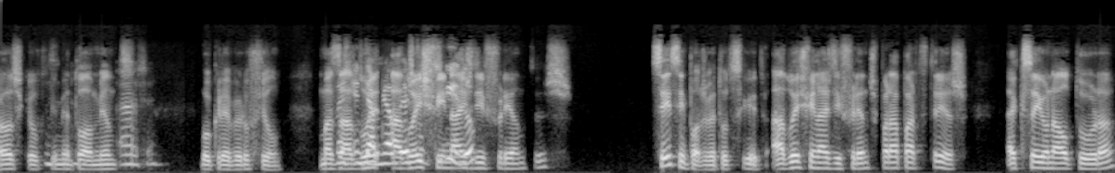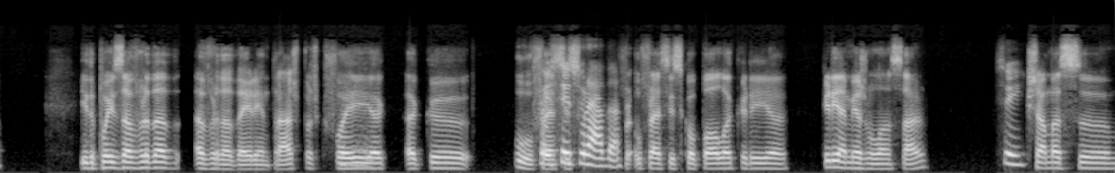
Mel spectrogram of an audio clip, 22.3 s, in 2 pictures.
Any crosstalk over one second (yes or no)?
yes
